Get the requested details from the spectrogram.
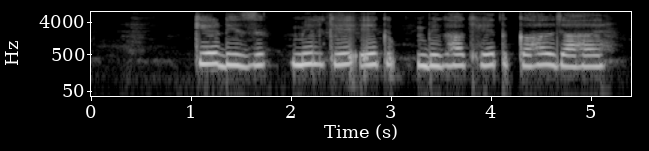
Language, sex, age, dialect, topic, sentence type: Magahi, female, 18-24, Central/Standard, agriculture, question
